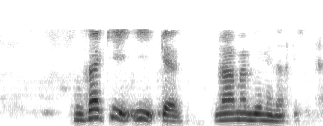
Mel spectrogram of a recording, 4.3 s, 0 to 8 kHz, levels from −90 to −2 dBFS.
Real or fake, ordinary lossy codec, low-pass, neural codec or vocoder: fake; AAC, 16 kbps; 7.2 kHz; codec, 24 kHz, 0.9 kbps, DualCodec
